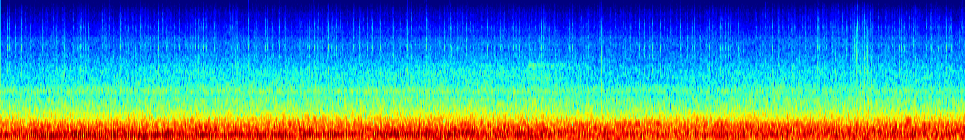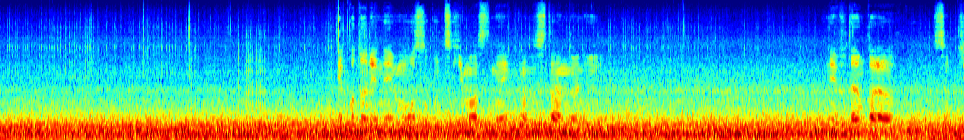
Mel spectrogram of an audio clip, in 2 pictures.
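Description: A car engine hums steadily as it drives along a road.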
